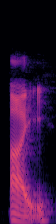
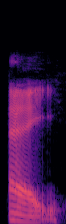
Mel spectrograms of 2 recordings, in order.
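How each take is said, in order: First: The vowel is said like 'eye'. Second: The vowel glides from 'eh' toward 'ee'. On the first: The speaker calls it wrong. "in German you would pronounce the E Y as I" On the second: The speaker calls it right. "by starting at eh and going to e"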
